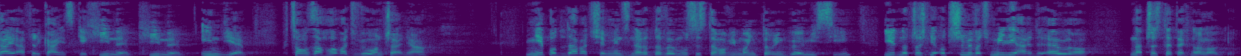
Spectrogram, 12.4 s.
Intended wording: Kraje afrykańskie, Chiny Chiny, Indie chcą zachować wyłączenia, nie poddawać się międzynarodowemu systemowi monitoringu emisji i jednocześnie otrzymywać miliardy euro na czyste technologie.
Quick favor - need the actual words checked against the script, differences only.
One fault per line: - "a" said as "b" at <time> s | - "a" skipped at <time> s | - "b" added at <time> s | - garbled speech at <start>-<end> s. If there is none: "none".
none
